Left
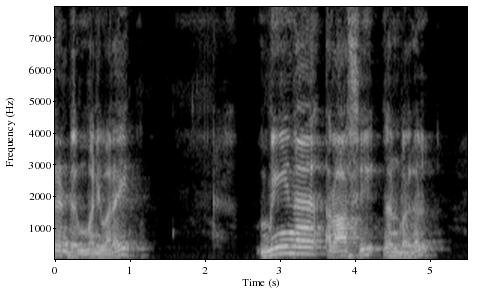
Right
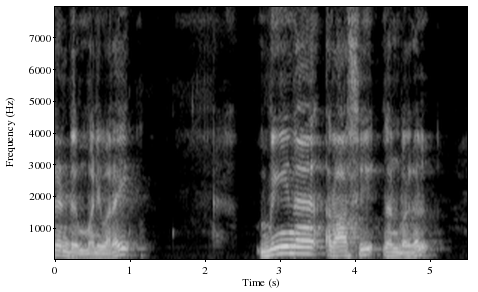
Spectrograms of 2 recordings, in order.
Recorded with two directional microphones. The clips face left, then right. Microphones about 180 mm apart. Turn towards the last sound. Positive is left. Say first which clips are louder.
# right 7 dB
turn(degrees=-40)  # may be behind; listen again after turning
